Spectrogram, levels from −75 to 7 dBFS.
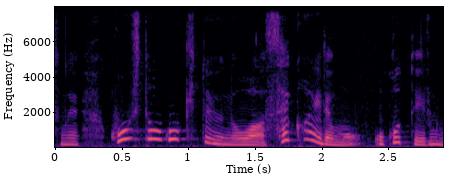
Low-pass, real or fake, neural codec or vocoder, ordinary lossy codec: none; real; none; none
